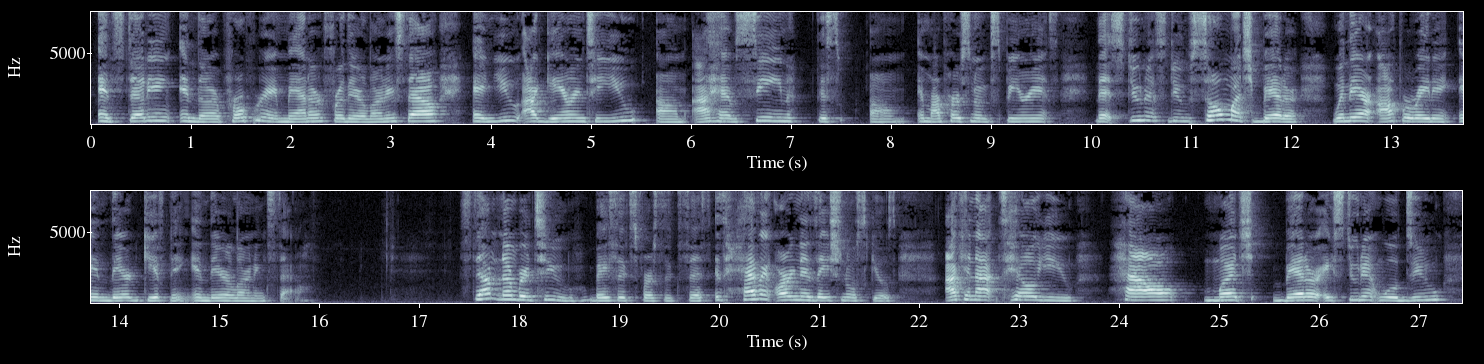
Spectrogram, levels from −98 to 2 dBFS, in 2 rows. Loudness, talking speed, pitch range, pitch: -18 LUFS, 140 wpm, 210-245 Hz, 225 Hz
